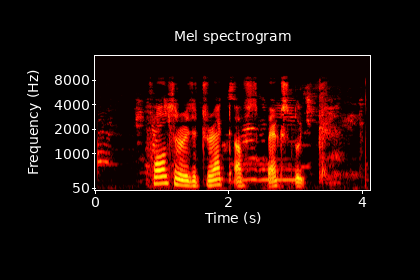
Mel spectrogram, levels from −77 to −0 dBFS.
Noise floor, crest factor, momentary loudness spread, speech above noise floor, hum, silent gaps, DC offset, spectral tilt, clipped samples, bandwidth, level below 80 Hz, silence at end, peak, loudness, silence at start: -48 dBFS; 18 dB; 20 LU; 23 dB; none; none; under 0.1%; -4.5 dB/octave; under 0.1%; 9.4 kHz; -64 dBFS; 0.1 s; -8 dBFS; -25 LUFS; 0.05 s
